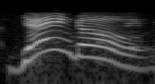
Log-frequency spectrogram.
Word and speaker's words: Django: Django, the D is silent.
